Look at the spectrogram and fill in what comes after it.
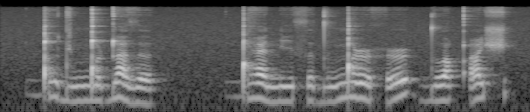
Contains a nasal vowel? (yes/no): no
